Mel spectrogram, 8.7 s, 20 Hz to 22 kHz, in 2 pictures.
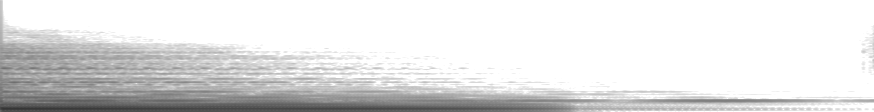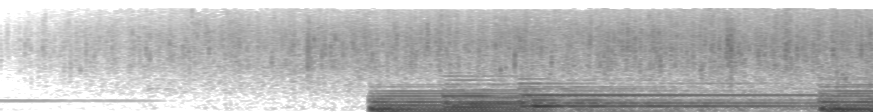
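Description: Heavy rain pours down in a steady, rising hiss that emerges after a fading low tonal drone, with deep humming tones returning beneath the downpour near the end. The rain falls at Heneida Airport in Japan in the July rainy season of 1954, as planes take off and land.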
